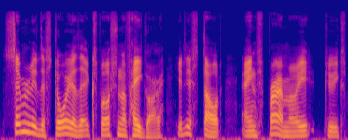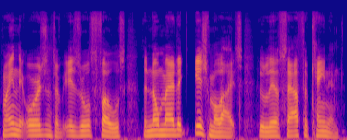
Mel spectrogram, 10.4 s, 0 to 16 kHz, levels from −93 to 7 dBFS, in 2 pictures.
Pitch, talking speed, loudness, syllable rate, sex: 130 Hz, 160 wpm, -21 LUFS, 5.6 syllables/s, male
